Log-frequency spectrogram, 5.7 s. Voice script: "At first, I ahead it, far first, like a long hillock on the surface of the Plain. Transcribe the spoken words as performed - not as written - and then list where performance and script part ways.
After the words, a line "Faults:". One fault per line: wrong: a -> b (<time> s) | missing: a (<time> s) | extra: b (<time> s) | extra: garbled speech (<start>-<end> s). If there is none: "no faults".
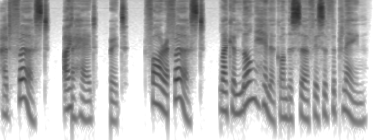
"At first, I ahead it, far first, like a long hillock on the surface of the Plain.
Faults:
no faults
